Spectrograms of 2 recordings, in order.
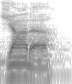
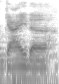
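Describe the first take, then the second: First: The name is said as Jada. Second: The name is said as Gaida. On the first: The speaker calls it right. "Jada is how you're supposed to pronounce it" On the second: The speaker calls it wrong. "I call her Gaida"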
